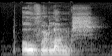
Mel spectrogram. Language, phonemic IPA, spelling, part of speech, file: Dutch, /ˌovərˈlɑŋs/, overlangs, adverb, Nl-overlangs.ogg
- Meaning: longitudinal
